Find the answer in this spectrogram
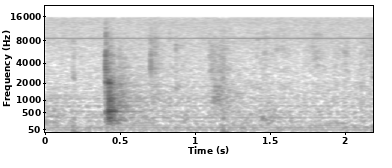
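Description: Near silence of a quiet meeting room, broken by one sharp click about half a second in and two fainter ticks shortly after.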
